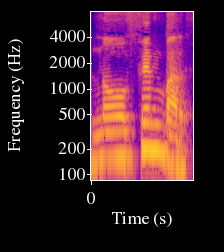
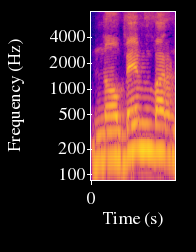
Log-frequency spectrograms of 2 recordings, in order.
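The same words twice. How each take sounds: First: The middle consonant is an f sound. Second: The middle consonant is a v sound. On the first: The speaker calls it right. "ফাউ এই উচ্চারণ করে যাব" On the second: The speaker calls it wrong. "নভেম্বর নয়"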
